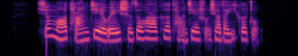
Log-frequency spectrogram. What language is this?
Chinese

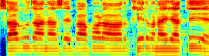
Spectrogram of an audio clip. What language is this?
Hindi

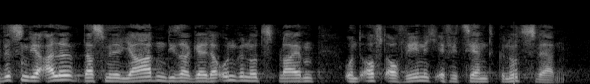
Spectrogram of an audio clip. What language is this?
German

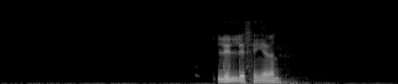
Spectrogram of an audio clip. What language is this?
Norwegian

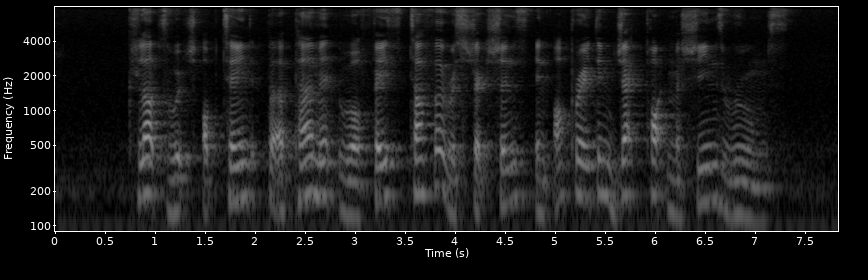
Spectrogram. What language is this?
English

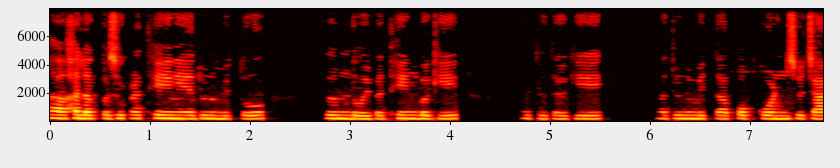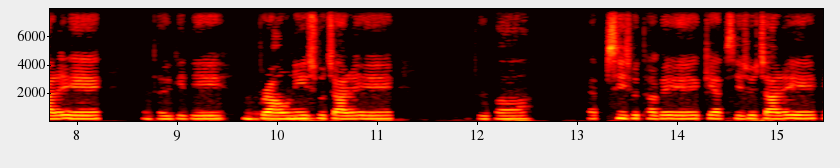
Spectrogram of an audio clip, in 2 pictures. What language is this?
Manipuri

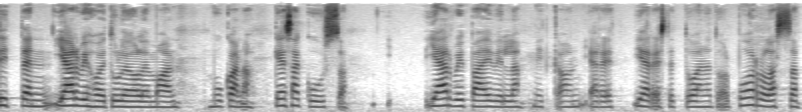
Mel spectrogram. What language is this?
Finnish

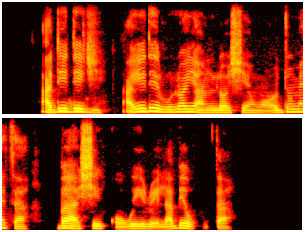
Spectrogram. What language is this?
Yoruba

